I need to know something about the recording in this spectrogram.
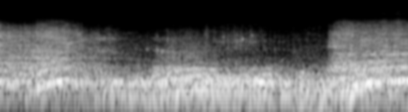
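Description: Race car engines rumble and rev loudly.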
